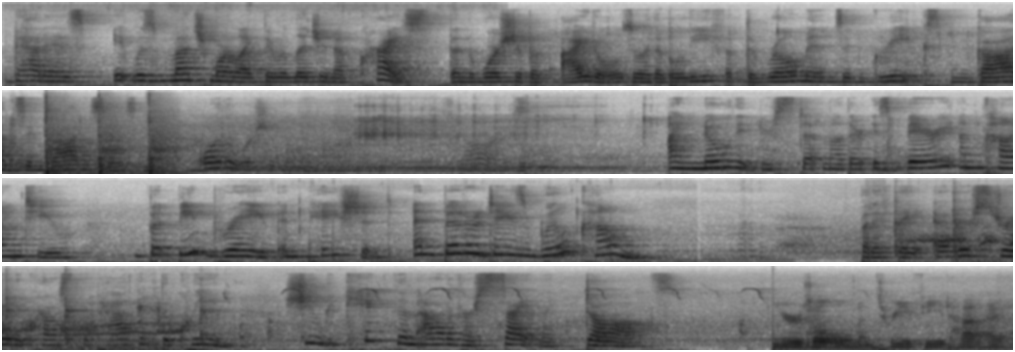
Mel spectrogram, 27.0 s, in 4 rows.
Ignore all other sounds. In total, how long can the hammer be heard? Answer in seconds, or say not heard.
3 s.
